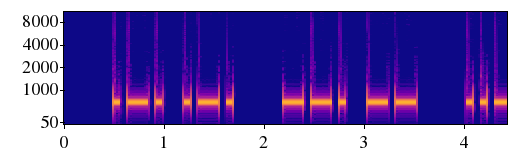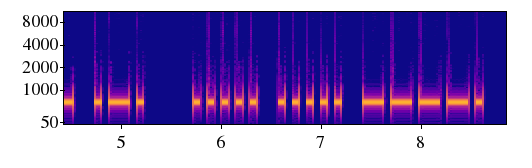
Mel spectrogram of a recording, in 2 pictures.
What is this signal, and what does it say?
Morse code, heard as a keyed tone, about 17 wpm, 650 Hz. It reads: RR GM UR 559
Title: SOTA QSO Practice 17wpm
